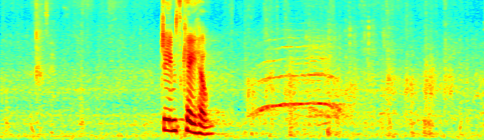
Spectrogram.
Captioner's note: applause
